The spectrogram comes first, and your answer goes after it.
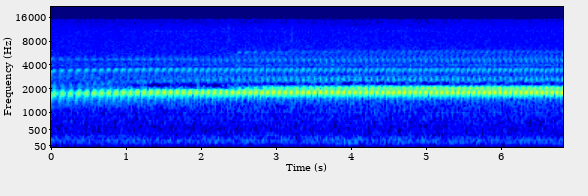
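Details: A chorus of frogs and toads fades in over the first seconds, then settles into a steady, high, even trill with a faint low murmur beneath. No other animals or noises stand out.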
